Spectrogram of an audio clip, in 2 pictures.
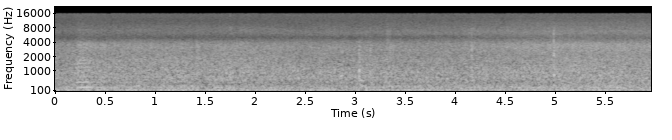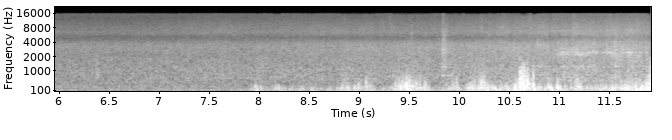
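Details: A steady low background hum gives way to gusty wind and rumbling noise, with no clear animal sound. The later bursts are rough and broadband, like wind buffeting the microphone.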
